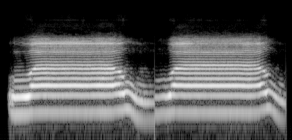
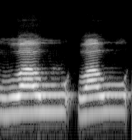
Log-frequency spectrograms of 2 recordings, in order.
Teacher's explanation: দেখেন ওয়াও, আমার মুখের দিকে দেখবেন, ওয়াও, ওয়াও, কেউ ওয়াও ওয়াও এরকম হবে না, ওয়াও পুরো ঠোঁট গোল হবে।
